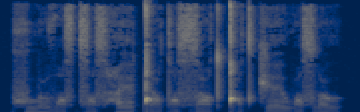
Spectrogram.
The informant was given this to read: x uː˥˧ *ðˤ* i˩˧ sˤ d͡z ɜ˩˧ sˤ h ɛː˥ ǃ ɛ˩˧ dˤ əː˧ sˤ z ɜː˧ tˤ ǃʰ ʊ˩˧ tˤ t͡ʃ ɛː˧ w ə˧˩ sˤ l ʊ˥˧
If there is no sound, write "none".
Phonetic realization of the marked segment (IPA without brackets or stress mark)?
ðˤ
